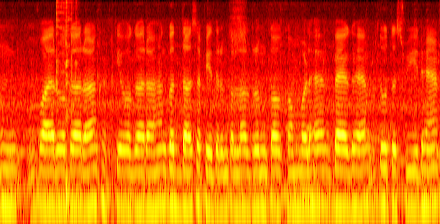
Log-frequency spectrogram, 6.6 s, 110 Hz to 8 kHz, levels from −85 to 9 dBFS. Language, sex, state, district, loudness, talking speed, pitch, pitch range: Hindi, female, Haryana, Jhajjar, -16 LUFS, 180 wpm, 150 Hz, 150-155 Hz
